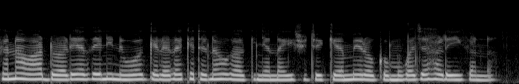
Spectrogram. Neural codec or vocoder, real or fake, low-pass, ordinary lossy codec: none; real; 7.2 kHz; none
